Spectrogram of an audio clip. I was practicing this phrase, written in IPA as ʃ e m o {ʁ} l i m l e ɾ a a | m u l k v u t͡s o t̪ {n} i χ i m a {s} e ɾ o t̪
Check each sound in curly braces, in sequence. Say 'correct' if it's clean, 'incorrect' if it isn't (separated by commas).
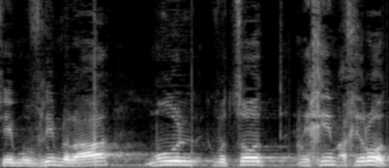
incorrect, correct, incorrect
